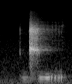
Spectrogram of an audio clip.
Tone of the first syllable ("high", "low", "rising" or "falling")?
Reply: low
